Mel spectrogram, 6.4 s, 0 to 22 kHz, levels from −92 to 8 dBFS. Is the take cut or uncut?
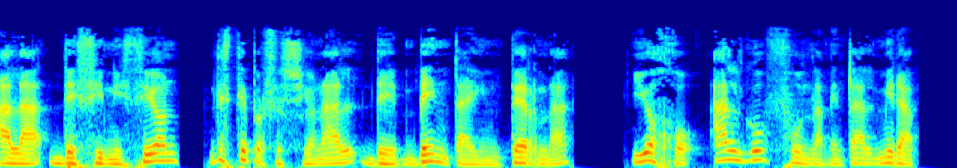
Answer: uncut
